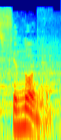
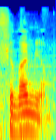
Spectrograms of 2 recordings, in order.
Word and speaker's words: феномен: Э, так вот, этот феномен природный, э, кстати, да, обратите внимание, правильно говорить феномен, а не феномен.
